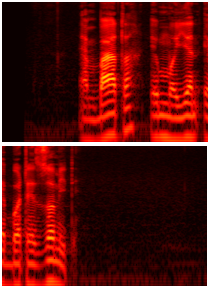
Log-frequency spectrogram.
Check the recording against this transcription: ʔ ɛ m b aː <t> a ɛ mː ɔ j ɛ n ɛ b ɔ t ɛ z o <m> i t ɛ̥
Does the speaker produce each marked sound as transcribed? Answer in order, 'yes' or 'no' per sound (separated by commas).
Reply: yes, yes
